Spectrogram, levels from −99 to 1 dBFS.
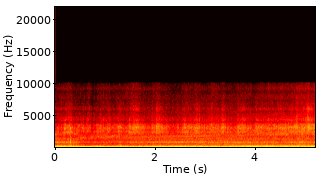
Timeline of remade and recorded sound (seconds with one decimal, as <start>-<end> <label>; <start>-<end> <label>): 0.0-1.5 remade; 1.5-3.8 recorded; 3.8-5.2 remade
